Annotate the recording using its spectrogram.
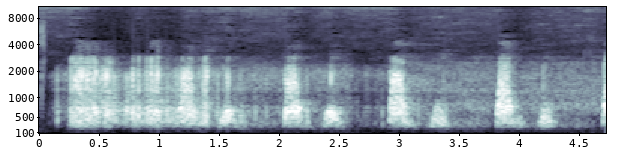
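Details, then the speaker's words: Handheld Doppler over the brachial artery at the antecubital fossa, BP cuff on arm, before ankle-brachial index measurement: rhythmic whooshing pulses about 68 a minute, a normal triphasic arterial Doppler signal. "that's a nice signal it's a normal triphasic pulse waveform that we're hearing with our Doppler"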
